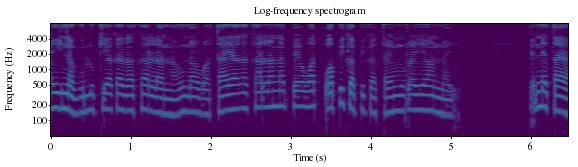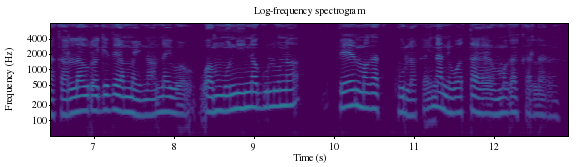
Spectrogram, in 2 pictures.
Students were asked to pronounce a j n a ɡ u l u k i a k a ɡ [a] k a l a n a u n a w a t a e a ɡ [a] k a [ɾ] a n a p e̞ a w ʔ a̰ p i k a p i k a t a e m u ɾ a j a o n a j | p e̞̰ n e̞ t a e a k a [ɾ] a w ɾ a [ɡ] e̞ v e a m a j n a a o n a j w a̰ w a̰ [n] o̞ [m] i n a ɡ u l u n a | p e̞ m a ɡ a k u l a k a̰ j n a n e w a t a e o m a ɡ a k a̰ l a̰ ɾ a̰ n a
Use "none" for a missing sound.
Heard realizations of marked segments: a, a, l, l, ɡ, m, n

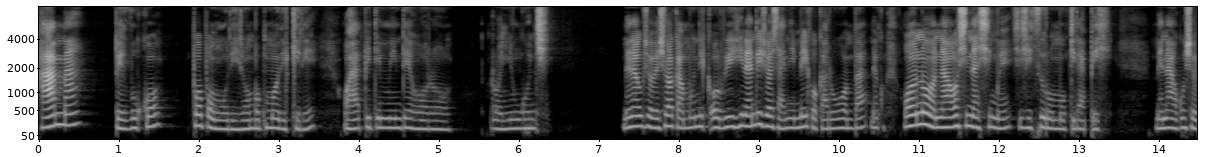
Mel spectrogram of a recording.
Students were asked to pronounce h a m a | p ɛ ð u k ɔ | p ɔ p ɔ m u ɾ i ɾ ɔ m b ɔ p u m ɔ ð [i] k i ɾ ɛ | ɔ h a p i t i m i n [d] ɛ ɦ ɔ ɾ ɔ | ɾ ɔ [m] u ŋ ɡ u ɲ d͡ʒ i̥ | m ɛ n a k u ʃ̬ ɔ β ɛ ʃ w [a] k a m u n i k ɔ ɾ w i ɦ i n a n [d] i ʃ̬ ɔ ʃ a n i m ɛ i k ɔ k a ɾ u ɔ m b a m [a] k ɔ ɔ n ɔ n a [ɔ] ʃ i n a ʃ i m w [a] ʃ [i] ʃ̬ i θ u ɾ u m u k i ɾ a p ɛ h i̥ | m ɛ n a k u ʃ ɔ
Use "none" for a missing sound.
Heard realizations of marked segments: i, d, ɲ, a, d, ɛ, ɔ, ɛ, i

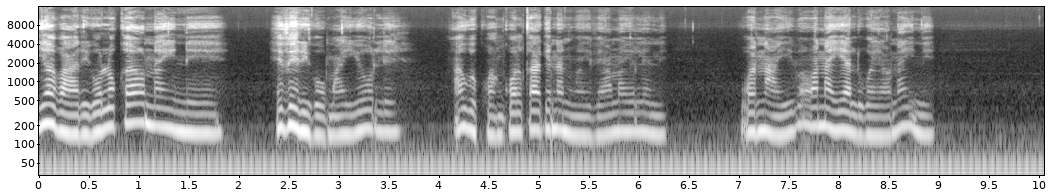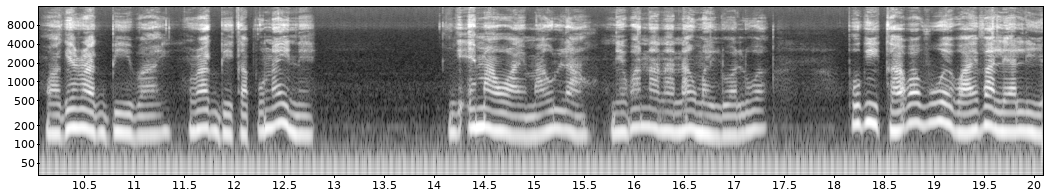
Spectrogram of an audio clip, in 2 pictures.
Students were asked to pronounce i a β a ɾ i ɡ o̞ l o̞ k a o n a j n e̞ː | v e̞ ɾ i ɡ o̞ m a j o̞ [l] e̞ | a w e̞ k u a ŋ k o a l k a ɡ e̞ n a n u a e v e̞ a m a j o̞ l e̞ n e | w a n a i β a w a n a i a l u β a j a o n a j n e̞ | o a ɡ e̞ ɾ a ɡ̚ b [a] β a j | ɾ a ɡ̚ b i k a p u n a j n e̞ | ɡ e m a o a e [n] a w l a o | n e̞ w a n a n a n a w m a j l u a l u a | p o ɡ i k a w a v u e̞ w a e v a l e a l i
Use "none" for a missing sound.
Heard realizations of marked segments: l, i, m

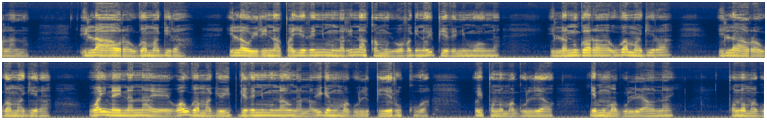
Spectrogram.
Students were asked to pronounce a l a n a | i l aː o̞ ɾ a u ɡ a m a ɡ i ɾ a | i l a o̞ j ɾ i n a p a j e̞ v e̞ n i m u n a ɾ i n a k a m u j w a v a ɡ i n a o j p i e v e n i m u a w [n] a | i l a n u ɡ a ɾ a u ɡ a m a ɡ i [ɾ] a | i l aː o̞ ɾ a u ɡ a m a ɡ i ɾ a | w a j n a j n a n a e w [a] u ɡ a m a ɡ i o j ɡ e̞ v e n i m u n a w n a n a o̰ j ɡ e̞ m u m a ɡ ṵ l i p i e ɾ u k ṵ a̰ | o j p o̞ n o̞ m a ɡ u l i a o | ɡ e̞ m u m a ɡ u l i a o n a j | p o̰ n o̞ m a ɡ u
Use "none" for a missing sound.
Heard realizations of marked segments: n, ɾ, a

